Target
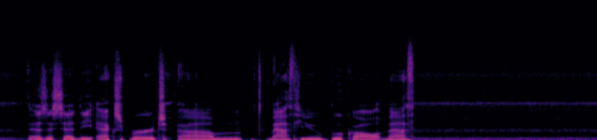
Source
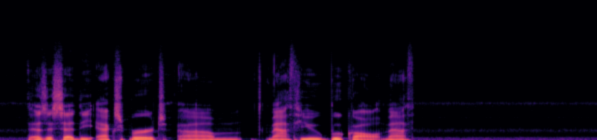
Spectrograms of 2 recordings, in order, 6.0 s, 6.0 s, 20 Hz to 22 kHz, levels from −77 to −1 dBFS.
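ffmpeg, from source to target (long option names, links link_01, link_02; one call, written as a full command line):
ffmpeg -i in.wav -af "aemphasis=mode=production:type=cd,areverse,acompressor=threshold=-35dB:ratio=10,areverse" out.wav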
